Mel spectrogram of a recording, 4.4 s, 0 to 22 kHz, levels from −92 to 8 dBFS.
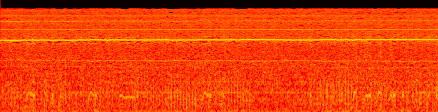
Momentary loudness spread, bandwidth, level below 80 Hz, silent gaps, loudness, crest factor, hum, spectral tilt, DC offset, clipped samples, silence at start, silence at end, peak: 0 LU; 16 kHz; -44 dBFS; none; -16 LUFS; 12 dB; none; 0.5 dB/octave; under 0.1%; under 0.1%; 0 s; 0 s; -6 dBFS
